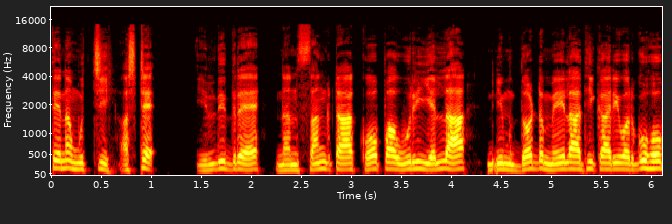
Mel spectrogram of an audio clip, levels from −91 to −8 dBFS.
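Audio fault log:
4.37–4.47 s, frames out of order: Right after "ಸಂಕ್ಟ ಕೋಪ ಉರಿ ಎಲ್ಲ", two adjacent blocks of about 43 ms play swapped, which fits pairs of roughly 21 ms frames. The speech flutters and garbles. No time goes missing before "ನಿಮ್ ದೊಡ್ಡ್".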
